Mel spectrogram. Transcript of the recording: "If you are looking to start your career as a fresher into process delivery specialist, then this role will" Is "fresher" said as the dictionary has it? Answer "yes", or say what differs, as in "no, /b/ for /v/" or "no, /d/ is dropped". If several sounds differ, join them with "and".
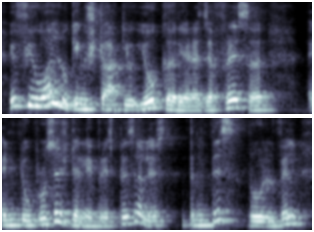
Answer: no, /s/ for /ʃ/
